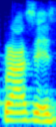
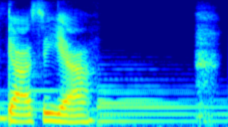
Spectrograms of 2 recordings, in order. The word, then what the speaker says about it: Garcia: Oh, I said it wrong. It's not Gracias. It's Garcia. I swear to God, I don't I don't have dyslexia, y'all.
